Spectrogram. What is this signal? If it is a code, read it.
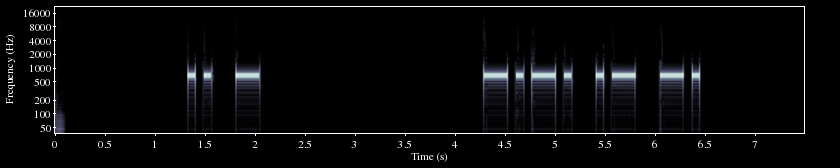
Morse code, heard as a keyed tone, about 15 wpm, 700 Hz. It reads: IT CAN
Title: 4x Word-Spacing - Sentences from Top 400 Words - 15wpm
